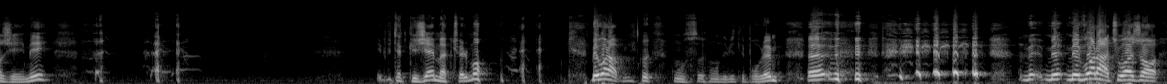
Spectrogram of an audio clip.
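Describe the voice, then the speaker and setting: A man host telling a personal story in a casual, animated, slangy way, with many restarts and repeats. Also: on the high side, moderate pace, pauses often.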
